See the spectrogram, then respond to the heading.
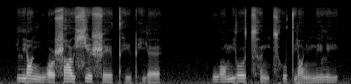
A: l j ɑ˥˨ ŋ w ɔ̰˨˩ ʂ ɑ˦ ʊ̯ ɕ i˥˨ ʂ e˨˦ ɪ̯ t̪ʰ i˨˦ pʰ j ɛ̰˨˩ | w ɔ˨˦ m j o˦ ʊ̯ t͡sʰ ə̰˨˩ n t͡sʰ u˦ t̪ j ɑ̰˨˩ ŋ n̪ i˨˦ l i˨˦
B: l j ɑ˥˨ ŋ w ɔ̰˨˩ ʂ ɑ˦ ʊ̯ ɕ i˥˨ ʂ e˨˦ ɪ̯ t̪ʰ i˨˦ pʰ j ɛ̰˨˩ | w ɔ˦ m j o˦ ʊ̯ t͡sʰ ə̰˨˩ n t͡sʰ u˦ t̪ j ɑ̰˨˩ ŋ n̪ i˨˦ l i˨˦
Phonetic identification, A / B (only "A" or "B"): A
